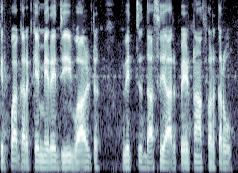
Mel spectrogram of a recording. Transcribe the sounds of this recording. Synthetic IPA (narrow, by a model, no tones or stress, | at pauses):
kɪɾpaːkəɾkeːmeːɾeːd͡ʒiːʋaːlʈ | ʋɪt͡ʃd̪əsɦəjaːɾʊpeːʈɾãːspʰəɾkəɾoː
